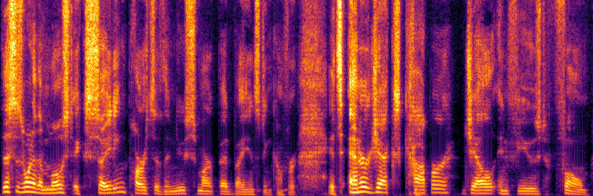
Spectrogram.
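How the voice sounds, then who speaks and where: Male infomercial presenter: relaxed, mellow tone, hard-sell ad copy delivered with emphasis, very dry recording. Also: medium pitch, moderate pace, no room sound. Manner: hard-sell, emphatic, repeats selling points. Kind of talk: sales pitch, product demonstration.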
